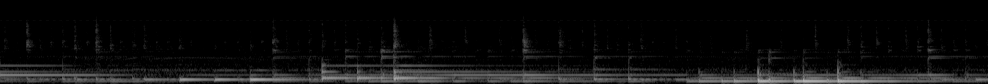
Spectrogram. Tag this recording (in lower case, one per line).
music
